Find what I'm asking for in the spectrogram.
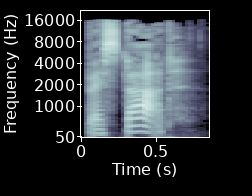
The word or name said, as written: BASTARDERNES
